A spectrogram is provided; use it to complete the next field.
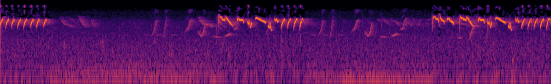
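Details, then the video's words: Short bursts of high, hurried chirps and slurred twitters from a pleci (white-eye) in bustomi style, separated by quiet gaps of one to two seconds. "Bustomi NEmbak Ziperrr Mudah DI Tiru"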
